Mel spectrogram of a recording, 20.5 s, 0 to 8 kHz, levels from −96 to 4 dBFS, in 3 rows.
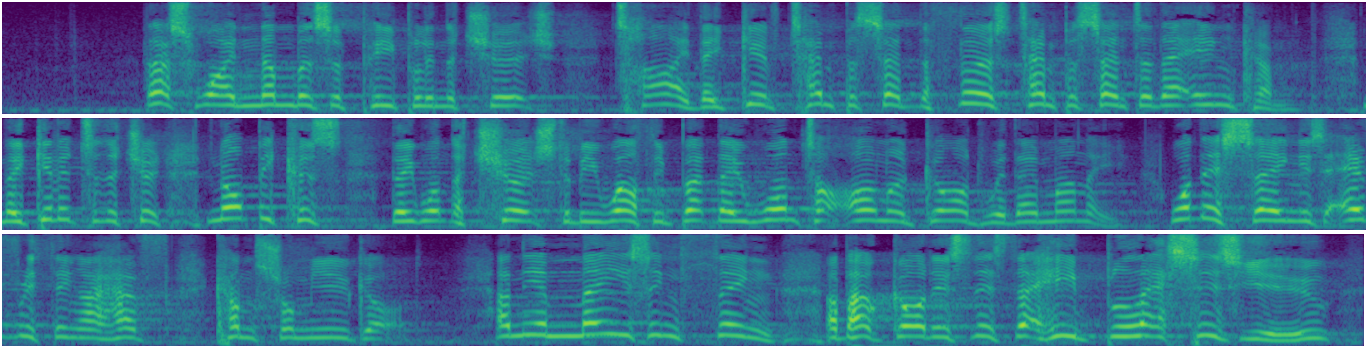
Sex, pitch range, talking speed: male, 210-275 Hz, 195 wpm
